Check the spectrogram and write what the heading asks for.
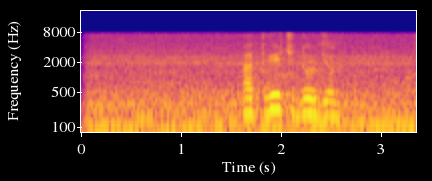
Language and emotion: Russian, neutral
